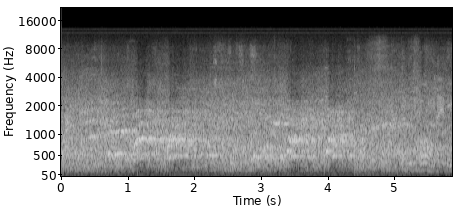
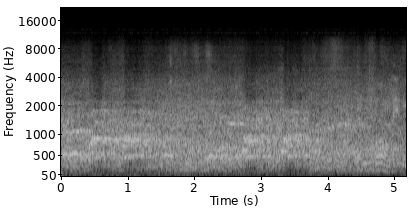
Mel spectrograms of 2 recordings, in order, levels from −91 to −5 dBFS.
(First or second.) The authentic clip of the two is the first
